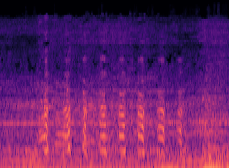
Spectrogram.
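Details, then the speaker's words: Old CAT diesel that had trouble even cranking, now running: low, steady drone holds an even beat under some outside noise, with no misses or knocks; engine runs healthy and sounds really good. "sounds like the engine runs pretty good it did sound really good"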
